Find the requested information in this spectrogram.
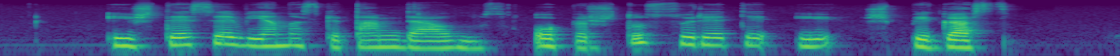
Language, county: Lithuanian, Šiauliai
